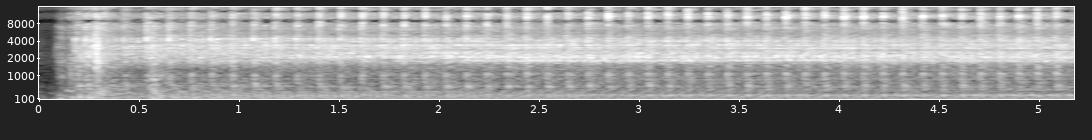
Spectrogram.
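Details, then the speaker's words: Yamaha Chappy two-stroke after engine restoration, rear wheel not turning; carb overflows into airbox, float suspected stuck: catches at once into a crisp, steady two-stroke crackle with even beat, no rattle, right amount of smoke; normal idle. "that's the right amount of smoke that you should be seeing coming out of a two-stroke and that's what it should sound like"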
